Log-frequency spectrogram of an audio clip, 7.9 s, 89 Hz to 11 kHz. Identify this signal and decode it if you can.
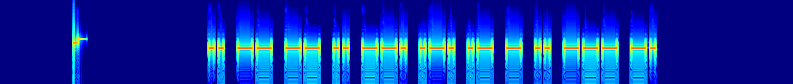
Morse code, heard as a keyed tone, about 25 wpm, 700 Hz. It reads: IMMIGRATION
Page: morse-code-ninja-practice-25wpm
